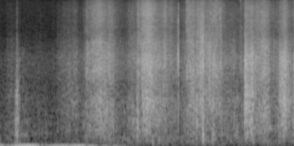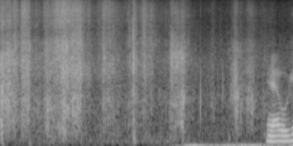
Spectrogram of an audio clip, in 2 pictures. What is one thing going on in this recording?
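Dry leaves crunch and rustle under a man's footsteps.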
